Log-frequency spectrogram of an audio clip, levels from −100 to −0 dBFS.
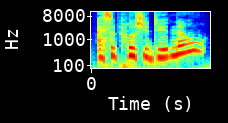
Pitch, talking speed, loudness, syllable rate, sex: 260 Hz, 250 wpm, -15 LUFS, 6.7 syllables/s, female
